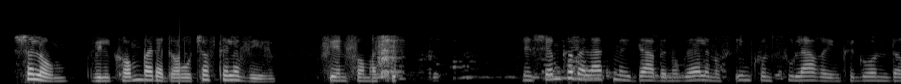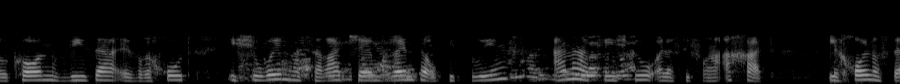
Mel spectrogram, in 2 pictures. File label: call recording; GERMANY EMBASSY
